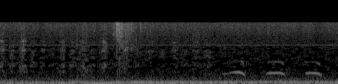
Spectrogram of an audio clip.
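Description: A dog named Toby, on a leash and sniffing a scent, pants steadily, and a few soft, short whimpers rise and fall near the end, with no one speaking.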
